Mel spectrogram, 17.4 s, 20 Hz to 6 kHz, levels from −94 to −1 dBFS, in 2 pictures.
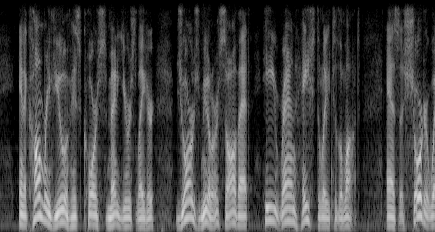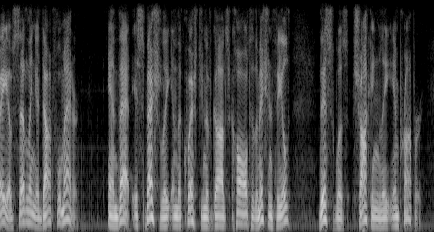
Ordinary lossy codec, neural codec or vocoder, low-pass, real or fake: Opus, 32 kbps; none; 5.4 kHz; real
